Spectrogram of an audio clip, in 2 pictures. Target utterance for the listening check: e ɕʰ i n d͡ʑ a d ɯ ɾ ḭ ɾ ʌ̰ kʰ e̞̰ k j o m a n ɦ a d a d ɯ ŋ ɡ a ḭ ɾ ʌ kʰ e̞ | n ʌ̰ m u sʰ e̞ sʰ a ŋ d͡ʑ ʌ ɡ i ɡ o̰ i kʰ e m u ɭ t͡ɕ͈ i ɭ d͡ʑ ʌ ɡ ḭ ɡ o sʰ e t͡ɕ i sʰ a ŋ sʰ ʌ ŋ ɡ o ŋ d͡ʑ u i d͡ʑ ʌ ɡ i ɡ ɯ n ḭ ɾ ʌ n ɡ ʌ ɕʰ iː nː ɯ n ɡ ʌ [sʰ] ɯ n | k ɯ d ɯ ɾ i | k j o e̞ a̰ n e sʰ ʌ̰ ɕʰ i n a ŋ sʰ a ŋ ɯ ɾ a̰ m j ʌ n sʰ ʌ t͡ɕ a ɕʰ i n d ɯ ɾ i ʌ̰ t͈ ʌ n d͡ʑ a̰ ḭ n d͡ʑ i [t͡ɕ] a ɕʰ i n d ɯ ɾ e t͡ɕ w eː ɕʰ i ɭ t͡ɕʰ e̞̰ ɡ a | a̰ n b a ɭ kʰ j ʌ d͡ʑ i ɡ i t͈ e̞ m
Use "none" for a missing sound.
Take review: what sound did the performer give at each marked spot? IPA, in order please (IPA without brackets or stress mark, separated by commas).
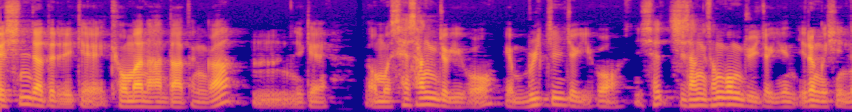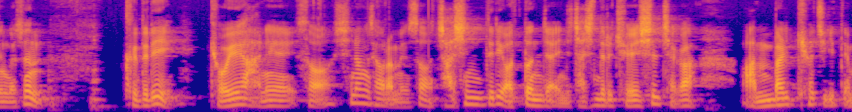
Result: sʰ, t͡ɕ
